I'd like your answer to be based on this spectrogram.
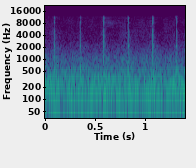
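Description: Titanium dental implants set in a reconstructed upper jaw are tapped through opened gums to test whether they have fused with the bone. A series of short, evenly spaced ticking taps sounds over a low background hum. The taps give a nice solid ring, suggesting the implants have integrated.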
